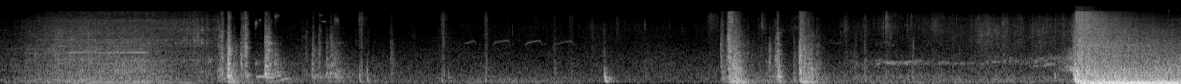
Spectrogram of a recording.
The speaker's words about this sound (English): George and Kathy pull up outside the house and get out of the truck.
